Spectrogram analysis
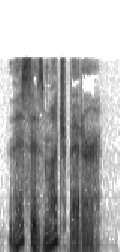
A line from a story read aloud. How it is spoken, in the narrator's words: he whispered, his mouth close to her ear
